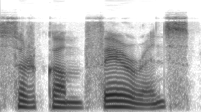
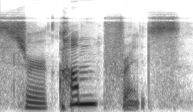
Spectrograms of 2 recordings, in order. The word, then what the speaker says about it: circumference: So it's not circumference, it's circumference. Just drop this E right here, and that makes it fewer syllables.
